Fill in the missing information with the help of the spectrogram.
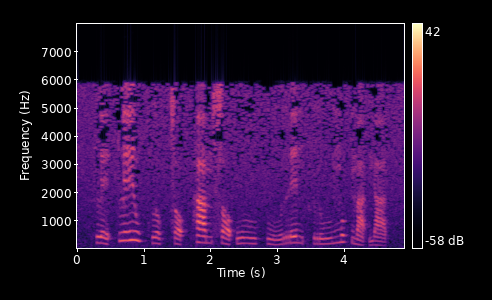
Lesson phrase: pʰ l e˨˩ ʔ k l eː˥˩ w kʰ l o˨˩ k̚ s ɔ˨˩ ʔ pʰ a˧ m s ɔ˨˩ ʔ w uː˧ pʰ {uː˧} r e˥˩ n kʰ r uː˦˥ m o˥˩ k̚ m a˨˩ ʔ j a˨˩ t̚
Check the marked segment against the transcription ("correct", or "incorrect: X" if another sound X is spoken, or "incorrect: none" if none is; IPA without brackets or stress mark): incorrect: uː˩˦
